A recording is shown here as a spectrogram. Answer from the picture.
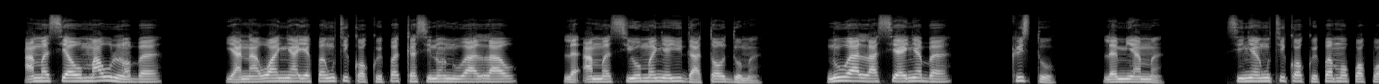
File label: ewe sent; bibleTTS; in-domain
